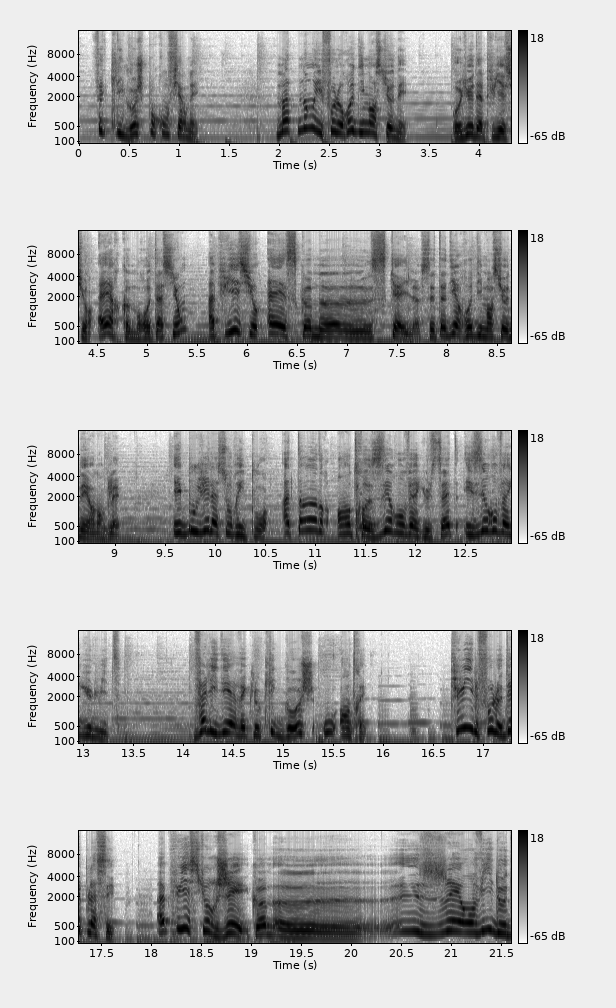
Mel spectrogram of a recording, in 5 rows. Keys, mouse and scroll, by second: 6.2 s, 18.7 g.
